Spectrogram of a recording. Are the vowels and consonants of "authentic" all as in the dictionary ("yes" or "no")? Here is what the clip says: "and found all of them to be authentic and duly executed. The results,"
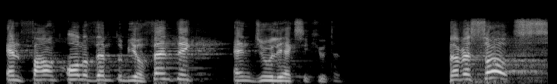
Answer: yes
